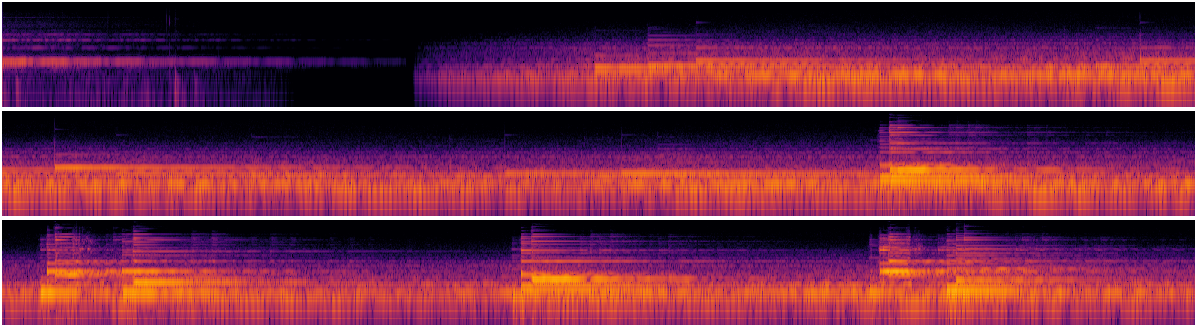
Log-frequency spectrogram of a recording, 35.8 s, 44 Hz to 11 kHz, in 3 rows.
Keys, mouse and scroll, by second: 2.1 alt+click, 5.6 alt+click, 8.5 ctrl+i, 18.0 Pause, 20.9 alt+click, 24.0 typing, 26.6 ctrl+click, 27.5 ctrl+click, 29.2 ctrl+click, 30.8 alt+m, 32.2 alt+click, 35.4 alt+click, 35.5 ctrl+click.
